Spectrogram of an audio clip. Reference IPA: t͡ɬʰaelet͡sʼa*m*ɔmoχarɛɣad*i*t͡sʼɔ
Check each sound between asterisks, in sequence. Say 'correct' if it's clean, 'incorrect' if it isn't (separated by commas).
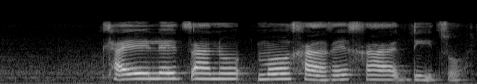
incorrect, incorrect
